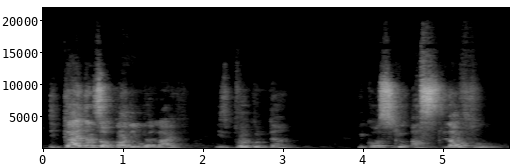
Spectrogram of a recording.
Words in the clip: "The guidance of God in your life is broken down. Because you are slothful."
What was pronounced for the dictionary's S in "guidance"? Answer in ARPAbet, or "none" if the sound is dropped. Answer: S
